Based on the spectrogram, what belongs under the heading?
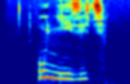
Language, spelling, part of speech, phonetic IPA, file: Russian, унизить, verb, [ʊˈnʲizʲɪtʲ], Ru-унизить.ogg
- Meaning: to humiliate, to abase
